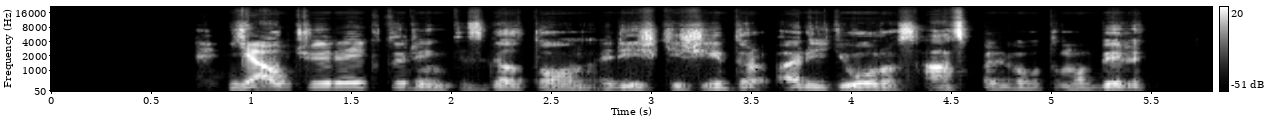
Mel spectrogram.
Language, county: Lithuanian, Telšiai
